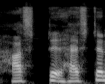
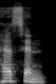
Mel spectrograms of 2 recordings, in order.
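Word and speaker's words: hasten: Make it A point not टू, है ना, हैस्टन नहीं पढ़ेंगे, हैसन, हैसन में टी साइलेंट हो जाता है।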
